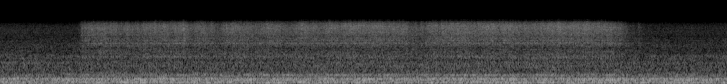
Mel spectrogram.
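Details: Newly installed furnace blower running with a steady airflow rush and a high, hissy buzzing rattle that stops briefly at times. The cause was the manufacturer's manual left inside the blower compartment, and the technician removed it.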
